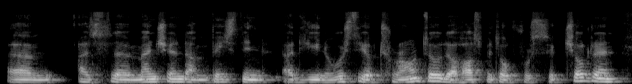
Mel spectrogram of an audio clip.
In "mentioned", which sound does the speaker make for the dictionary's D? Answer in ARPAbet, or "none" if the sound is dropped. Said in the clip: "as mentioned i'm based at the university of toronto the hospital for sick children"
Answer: D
